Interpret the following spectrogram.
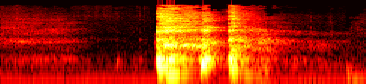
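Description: A man coughing twice in quick succession, about a second in, loud against the quiet room.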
